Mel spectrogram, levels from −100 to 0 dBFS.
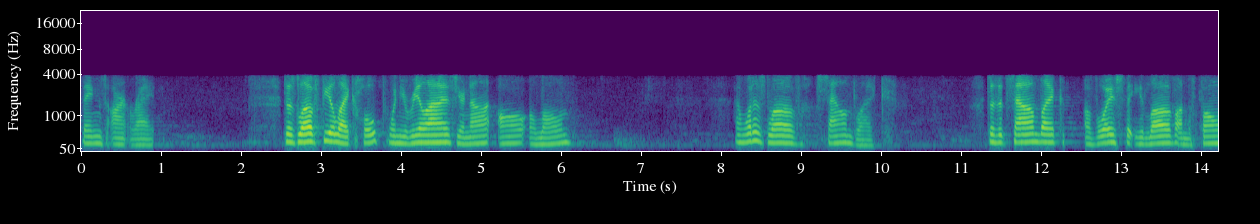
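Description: Throughout the speech, Speex codec damage is plainly audible: the CELP coder has too few bits to model the excitation, so voiced sounds turn hoarse and noisy, consistent with a bitrate of roughly 11 kbps.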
